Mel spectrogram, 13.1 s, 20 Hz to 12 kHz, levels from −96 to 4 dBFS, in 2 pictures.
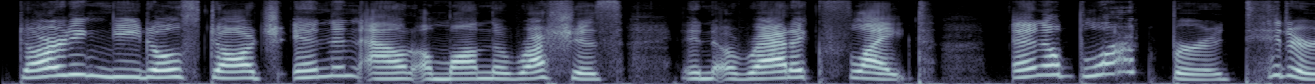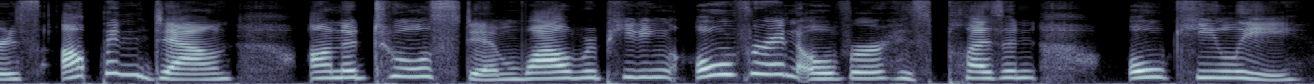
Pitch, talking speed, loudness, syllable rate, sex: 280 Hz, 150 wpm, -21 LUFS, 4.5 syllables/s, female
